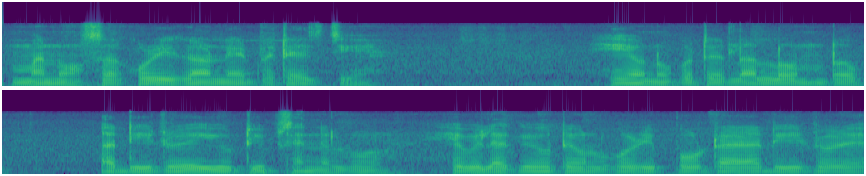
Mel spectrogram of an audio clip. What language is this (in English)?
Assamese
